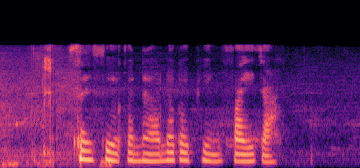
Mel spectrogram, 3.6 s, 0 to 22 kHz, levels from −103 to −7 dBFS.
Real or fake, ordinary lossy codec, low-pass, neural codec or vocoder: real; none; 7.2 kHz; none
